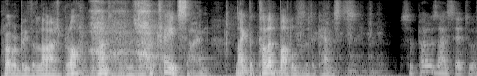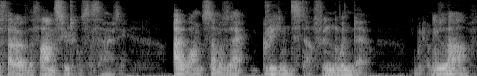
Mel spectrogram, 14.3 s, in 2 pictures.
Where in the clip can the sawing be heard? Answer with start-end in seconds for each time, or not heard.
0.0-5.8.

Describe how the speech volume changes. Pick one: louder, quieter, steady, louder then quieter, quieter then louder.
quieter.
